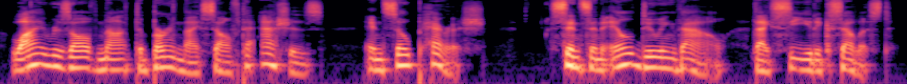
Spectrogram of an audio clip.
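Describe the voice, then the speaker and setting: Male narrator, epic poetry recitation, slow deliberate pace, animated intonation, solemn, theatrical, archaic English. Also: fairly low pitch, no room sound, studio quality. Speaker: narrator reading poetry aloud.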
